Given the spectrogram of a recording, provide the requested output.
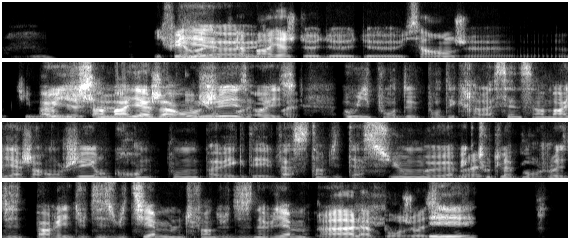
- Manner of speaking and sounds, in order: stressed: "et"; other background noise
- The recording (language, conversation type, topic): French, podcast, Quel livre d’enfance t’a marqué pour toujours ?
- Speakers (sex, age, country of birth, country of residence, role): male, 20-24, France, France, guest; male, 40-44, France, France, host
